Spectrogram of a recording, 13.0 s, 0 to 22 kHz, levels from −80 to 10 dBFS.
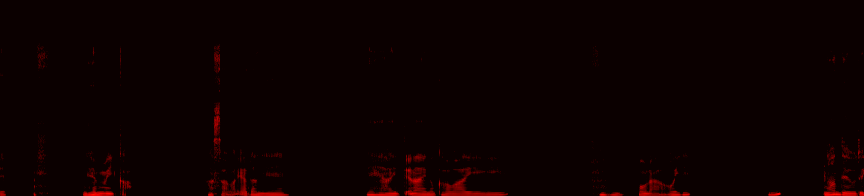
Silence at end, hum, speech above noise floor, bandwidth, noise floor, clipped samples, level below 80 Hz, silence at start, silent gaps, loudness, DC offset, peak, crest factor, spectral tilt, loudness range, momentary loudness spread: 0 s; none; 31 dB; 17 kHz; -86 dBFS; under 0.1%; under -90 dBFS; 0 s; 0.32-0.39 s, 2.08-2.81 s, 8.02-8.72 s, 12.18-12.31 s; -56 LUFS; under 0.1%; -38 dBFS; 20 dB; -5 dB/octave; 5 LU; 13 LU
